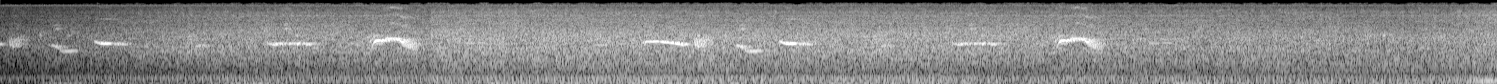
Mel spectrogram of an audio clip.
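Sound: birdsong outdoors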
